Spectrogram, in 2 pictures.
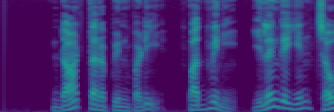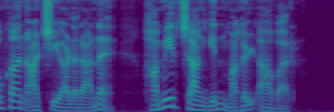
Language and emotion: Tamil, neutral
